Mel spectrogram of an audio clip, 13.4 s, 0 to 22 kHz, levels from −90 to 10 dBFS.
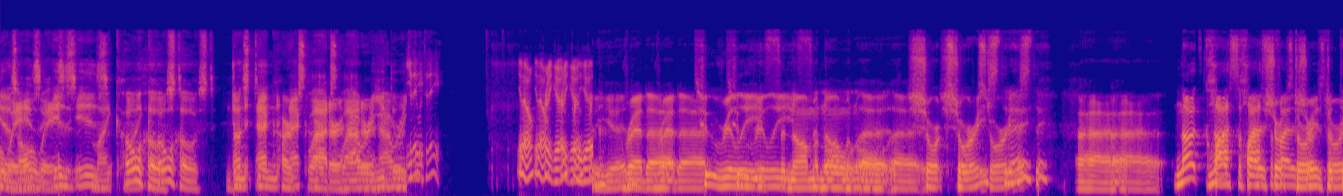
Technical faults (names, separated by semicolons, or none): doubled audio track; compressed frames skipped; section at the wrong speed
